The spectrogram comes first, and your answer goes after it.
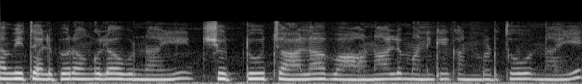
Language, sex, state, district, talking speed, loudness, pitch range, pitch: Telugu, female, Andhra Pradesh, Chittoor, 105 wpm, -16 LUFS, 230-255 Hz, 245 Hz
